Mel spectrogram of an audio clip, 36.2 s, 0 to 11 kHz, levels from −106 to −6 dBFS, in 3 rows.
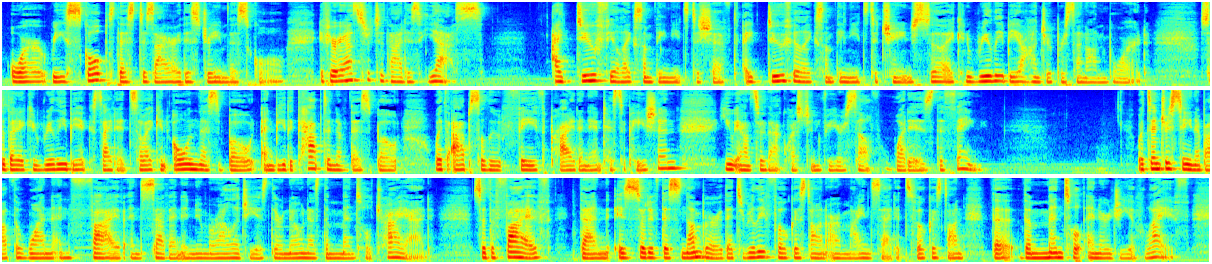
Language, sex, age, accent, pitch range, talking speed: English, female, 30-49, American, 170-190 Hz, 195 wpm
